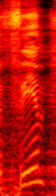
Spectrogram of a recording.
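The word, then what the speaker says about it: fame: रहेगा नेक्स्ट देखते हैं एफ ए एम ई तो एफ से पढ़ेंगे फ इ से एक ही मात्रा और एम ई से म पढ़ेंगे तो इसे पढ़ेंगे फेम ई साइलेंट रहेगा इसे नहीं पढ़ेंगे फेम पढ़ेंगे नेक्स्ट देखते हैं सी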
